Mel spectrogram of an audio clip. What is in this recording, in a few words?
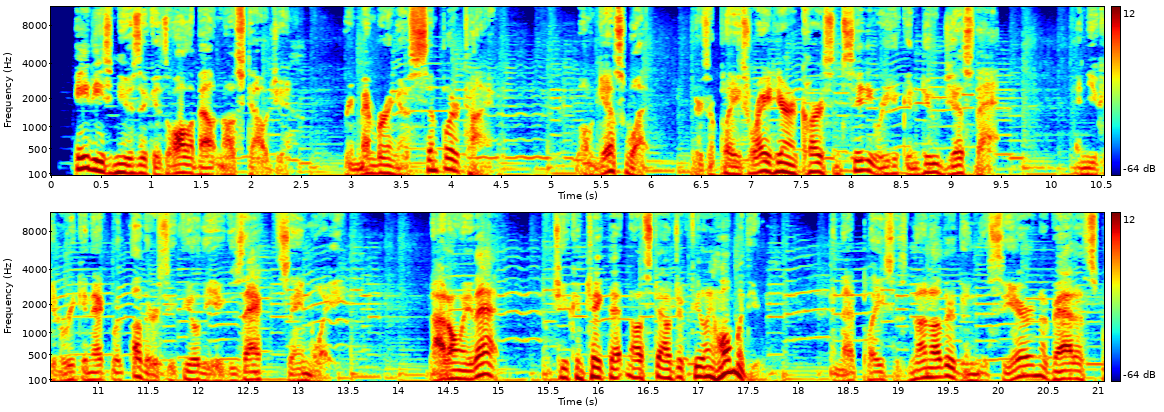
Regional Commercial Sample; Sierra Nevada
